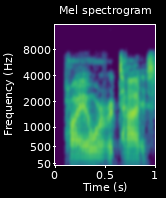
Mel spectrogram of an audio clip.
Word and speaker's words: prioritize: so the first one instead of prioritize it's pry it's a long I sound prioritize things so I just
